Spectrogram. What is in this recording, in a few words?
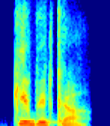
"kibitka", Indian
